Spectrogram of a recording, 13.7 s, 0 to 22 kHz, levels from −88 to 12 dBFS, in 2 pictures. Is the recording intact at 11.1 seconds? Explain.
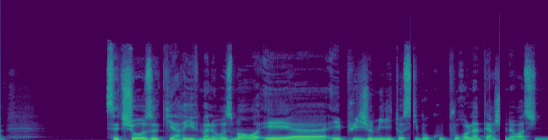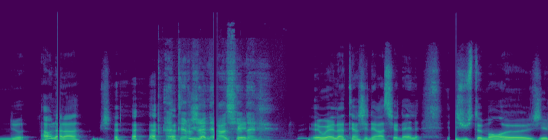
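Yes, at 11.1 seconds the speech plays through intact, with no dropout, click, distortion or other fault at that moment.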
